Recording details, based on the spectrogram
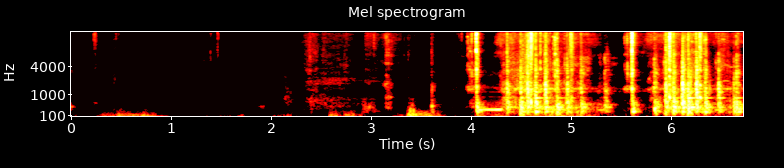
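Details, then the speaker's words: Junk mower engine cranks quietly, catches, then hammers with loud uneven bangs instead of running smoothly; some compression, nothing on plug; engine shot, owner suspects excessively loose connecting rod bearing binding. "maybe there's so much play in the connecting rod bearing that when you go to turn it backwards it's jamming up on itself you go backwards the connecting rod is so loose it's binding up"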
